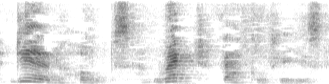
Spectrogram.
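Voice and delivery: ordinary delivery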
